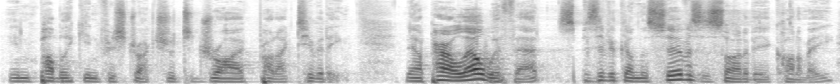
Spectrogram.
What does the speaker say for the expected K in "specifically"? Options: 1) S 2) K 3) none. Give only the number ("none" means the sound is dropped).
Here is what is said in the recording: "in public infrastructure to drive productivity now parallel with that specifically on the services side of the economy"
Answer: 2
